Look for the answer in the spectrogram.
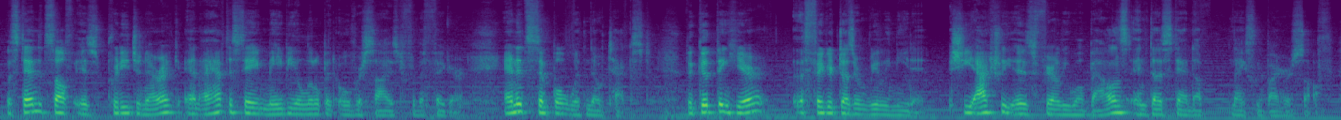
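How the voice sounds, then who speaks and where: A man hosting his own collector channel, talking through a careful review in a measured, methodical way, a little stuffy from a cold. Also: medium pitch, lively intonation, darkish tone, soft background music. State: slightly congested from a cold. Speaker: toy collector channel host. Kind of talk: scripted product review voice-over.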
